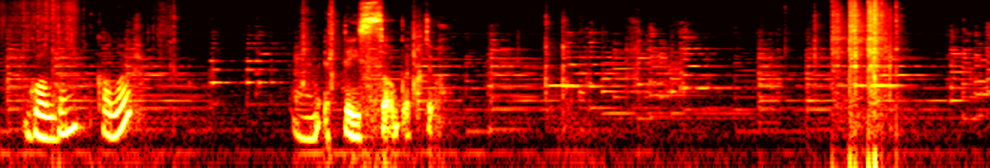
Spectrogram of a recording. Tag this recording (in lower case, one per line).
speech
music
